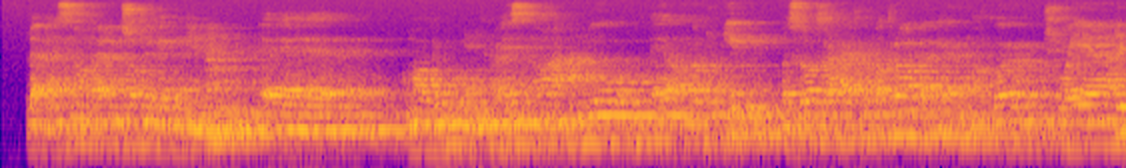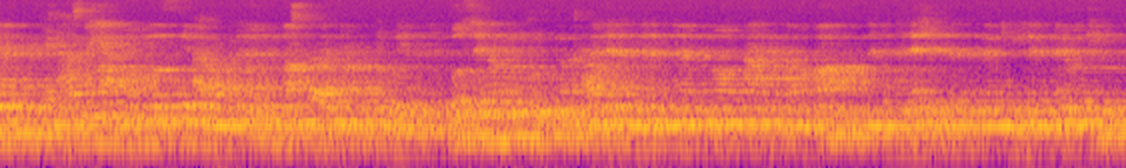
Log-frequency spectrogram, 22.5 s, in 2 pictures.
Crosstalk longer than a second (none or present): present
